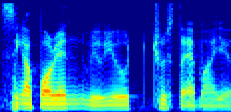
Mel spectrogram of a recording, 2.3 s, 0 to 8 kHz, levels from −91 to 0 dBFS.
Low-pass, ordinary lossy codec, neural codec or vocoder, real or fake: 7.2 kHz; none; none; real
